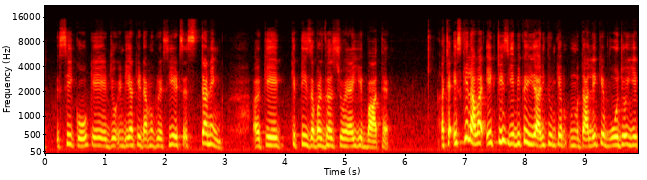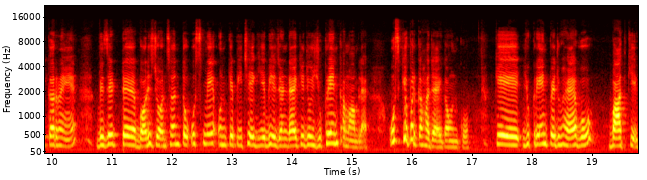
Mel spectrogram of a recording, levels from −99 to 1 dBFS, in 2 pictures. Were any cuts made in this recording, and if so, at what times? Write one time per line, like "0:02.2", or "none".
none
